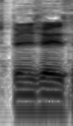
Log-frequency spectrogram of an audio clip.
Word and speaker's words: Gbinije: And depending on whether they hold on to Darren Hilliard or Michael Gbinije, uh, did I pronounce Gbinije's name right? – Yes, you did.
